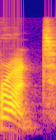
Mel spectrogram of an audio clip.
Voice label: "front", female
